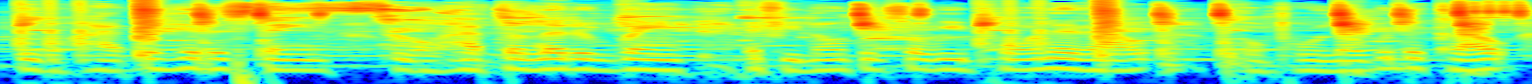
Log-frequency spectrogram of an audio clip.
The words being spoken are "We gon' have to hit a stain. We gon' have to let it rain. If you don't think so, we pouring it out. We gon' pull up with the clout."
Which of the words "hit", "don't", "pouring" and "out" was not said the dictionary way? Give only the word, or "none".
pouring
